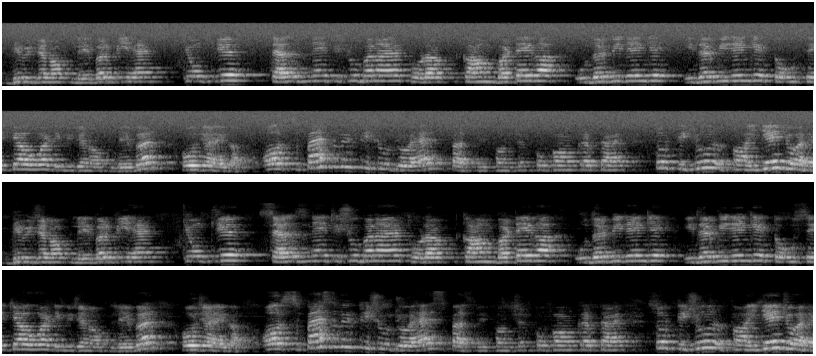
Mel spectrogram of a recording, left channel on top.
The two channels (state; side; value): noise; left; hiss, 8 dB below the sound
